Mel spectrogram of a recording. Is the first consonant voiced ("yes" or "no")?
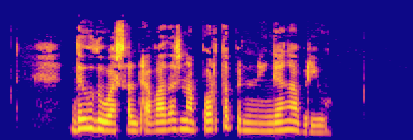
yes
